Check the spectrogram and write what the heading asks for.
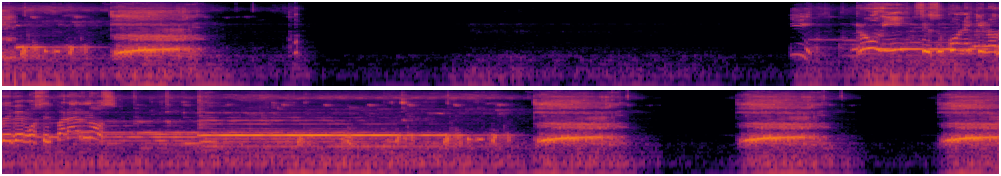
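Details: A cartoon crocodile and rhinos make loud, several drawn-out burps over music and children's voices; these are acted sound effects, not real eructation: burping.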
